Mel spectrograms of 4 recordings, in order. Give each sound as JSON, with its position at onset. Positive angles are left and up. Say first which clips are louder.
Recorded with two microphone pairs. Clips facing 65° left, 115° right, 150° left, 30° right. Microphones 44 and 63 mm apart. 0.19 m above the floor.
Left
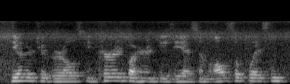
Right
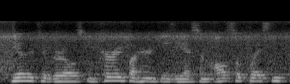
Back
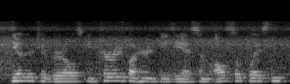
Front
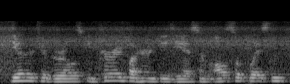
{"t": 0.1, "sound": "a man speaking", "louder": "left 2 dB, even", "azimuth_deg": 95, "distance_m": 5.0}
